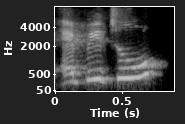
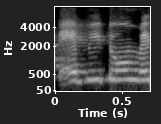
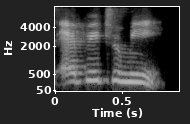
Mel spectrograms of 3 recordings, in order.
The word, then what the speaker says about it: epitome: Is it epitome? How many of you will pronounce it as epitome? Type down yes. Oh God, it's not epitome, it's epitome. Epitome.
